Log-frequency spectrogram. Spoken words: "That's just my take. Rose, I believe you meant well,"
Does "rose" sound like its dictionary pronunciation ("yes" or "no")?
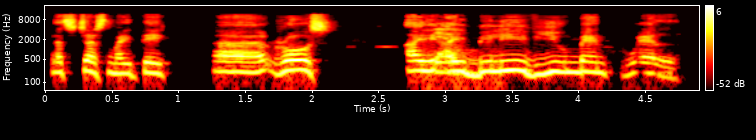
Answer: no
